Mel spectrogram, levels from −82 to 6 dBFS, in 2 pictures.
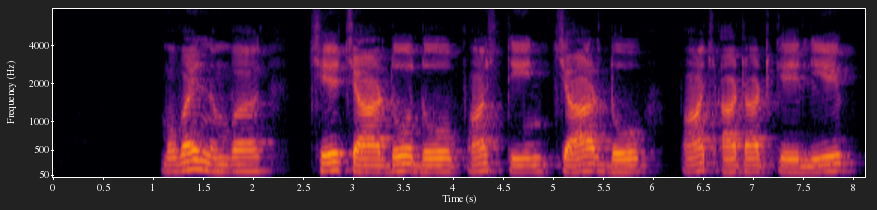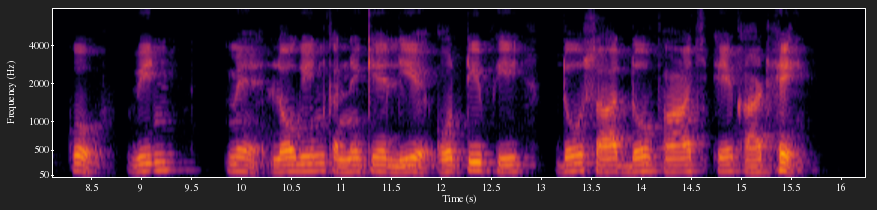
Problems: constant background noise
